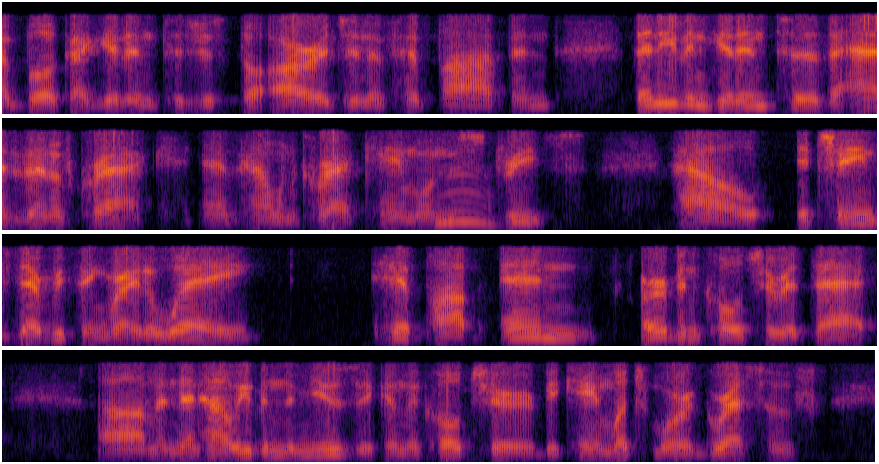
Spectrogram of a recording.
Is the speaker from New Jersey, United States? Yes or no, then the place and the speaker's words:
yes; New Jersey, United States; I'm from North Jersey originally.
